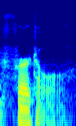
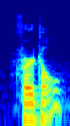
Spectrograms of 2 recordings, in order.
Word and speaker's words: fertile: The soil in the American Midwest is incredibly good, very fertile. Hay dos pronunciaciones para fértil. Fertile and fertile, ambos valen.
